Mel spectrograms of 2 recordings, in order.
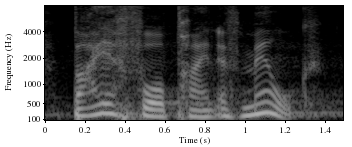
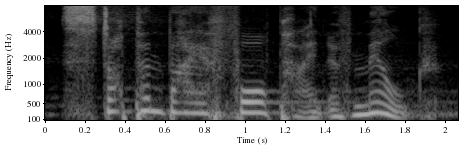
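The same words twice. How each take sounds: First: Said in the usual way. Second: Slow, distant inner voice; inner divine voice. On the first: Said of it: "the thought kept coming". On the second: Acted. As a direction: say it slowly like a voice in his head. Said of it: "He said".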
